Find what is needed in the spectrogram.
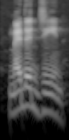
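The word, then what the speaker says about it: Medellín: उसकी एक सिटी है मेदजीन स्पेलिंग में उसमें डबल एल आता है मेदलीन होता है लेकिन कोलंबियन स्पैनिश में ल को ज बोलते हैं तो मेदजीन वो शायद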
